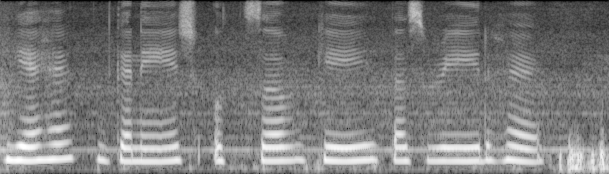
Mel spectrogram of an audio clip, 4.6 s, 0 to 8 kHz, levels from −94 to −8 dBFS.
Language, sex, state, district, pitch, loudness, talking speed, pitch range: Hindi, female, Madhya Pradesh, Katni, 235 Hz, -17 LUFS, 80 wpm, 225-245 Hz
